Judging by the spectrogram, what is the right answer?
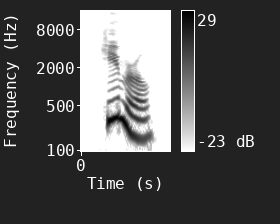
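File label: "humoral", British English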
